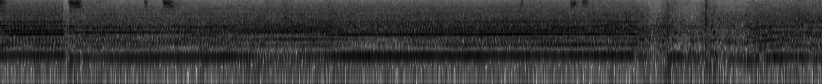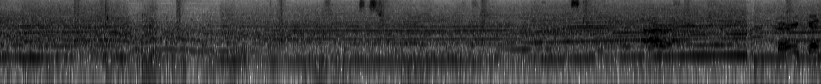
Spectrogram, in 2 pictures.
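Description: Lexus RC F Super GT race car in Gran Turismo Sport, its engine droning steadily at a high pitch with shifting revs, faint tire squeal and passing cars, under continuous commentary.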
